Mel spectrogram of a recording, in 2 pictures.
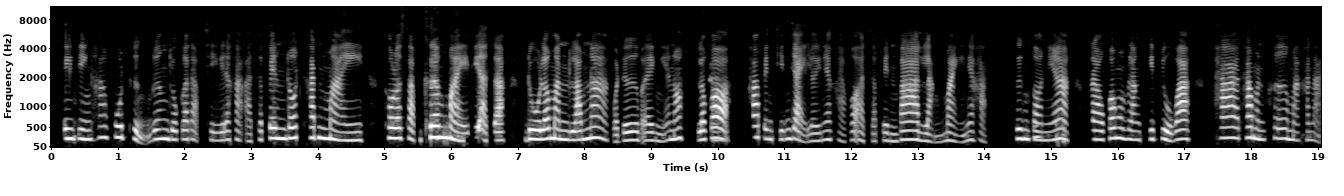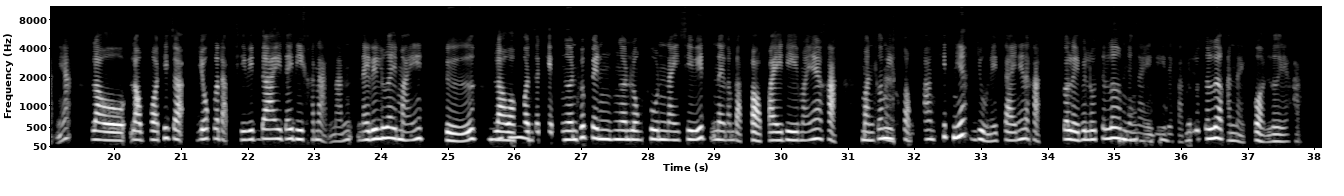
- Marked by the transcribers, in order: other noise; tapping; other background noise
- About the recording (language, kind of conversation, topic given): Thai, advice, ได้ขึ้นเงินเดือนแล้ว ควรยกระดับชีวิตหรือเพิ่มเงินออมดี?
